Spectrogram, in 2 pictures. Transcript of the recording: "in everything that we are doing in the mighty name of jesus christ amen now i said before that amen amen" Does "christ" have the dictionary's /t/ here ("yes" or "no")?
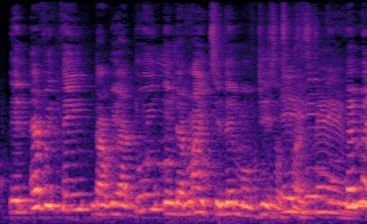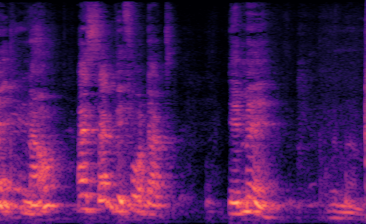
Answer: no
